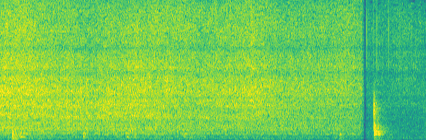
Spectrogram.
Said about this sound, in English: I'm going to add a little water to this to help that steam.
